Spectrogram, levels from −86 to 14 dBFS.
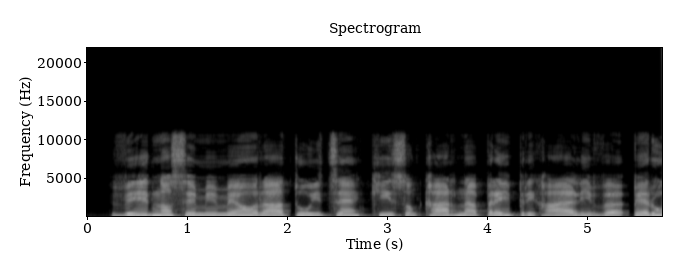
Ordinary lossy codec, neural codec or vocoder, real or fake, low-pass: none; none; real; 10.8 kHz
